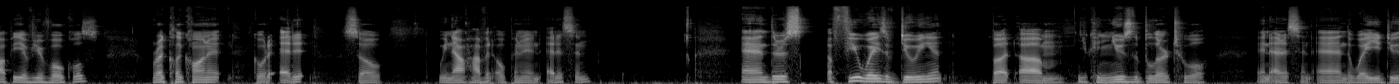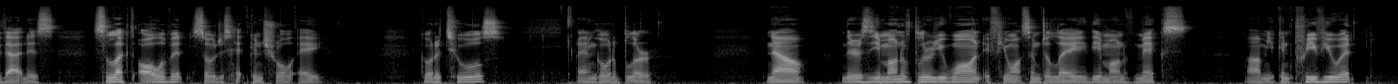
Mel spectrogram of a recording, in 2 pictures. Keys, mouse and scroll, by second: 27.7 right click.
